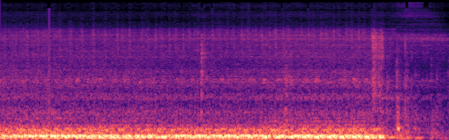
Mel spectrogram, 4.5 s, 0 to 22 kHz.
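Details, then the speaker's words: Ford Mustang Fox body V8 project car, running in neutral after fitting a new Motorcraft starter solenoid and a trickle-charged battery: deep, steady low rumble with an even beat for nearly four seconds before winding down, a normal, healthy run. "That's what I call a freaking success right there."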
